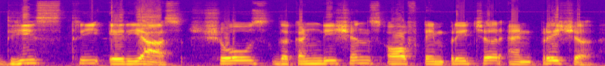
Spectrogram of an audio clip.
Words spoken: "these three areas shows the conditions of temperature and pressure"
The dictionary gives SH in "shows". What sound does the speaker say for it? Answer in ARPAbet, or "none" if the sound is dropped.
SH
